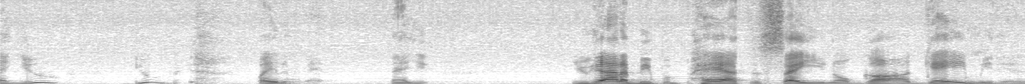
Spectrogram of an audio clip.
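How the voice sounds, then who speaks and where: Music plays in the background as a man speaks at a very fast pace with a high pitch. His tone is animated, with very wide pitch swings. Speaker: pastor. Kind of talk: sermon.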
